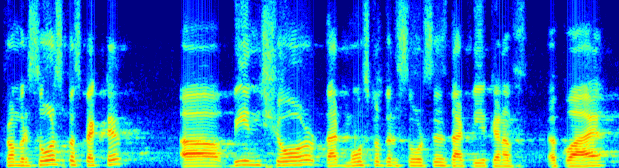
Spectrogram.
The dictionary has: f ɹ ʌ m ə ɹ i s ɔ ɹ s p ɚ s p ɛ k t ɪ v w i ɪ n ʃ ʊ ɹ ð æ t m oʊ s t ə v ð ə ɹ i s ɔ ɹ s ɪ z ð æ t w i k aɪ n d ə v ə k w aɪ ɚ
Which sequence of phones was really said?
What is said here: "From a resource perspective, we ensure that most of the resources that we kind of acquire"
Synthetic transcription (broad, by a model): f ɹ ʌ m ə ɹ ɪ s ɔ ɹ s p ɚ s p ɛ k t ɪ v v i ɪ n ʃ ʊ ɹ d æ t m oʊ s t ə v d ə ɹ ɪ s ɔ ɹ s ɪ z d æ t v i k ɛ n ə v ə k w aɪ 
